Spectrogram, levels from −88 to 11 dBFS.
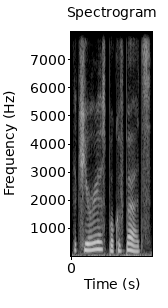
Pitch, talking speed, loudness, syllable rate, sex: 220 Hz, 185 wpm, -16 LUFS, 3.8 syllables/s, female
